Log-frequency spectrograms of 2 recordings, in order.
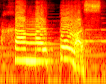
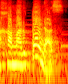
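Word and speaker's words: ἁμαρτωλός: Se escribe así en griego y se pronuncia jamartobas.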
